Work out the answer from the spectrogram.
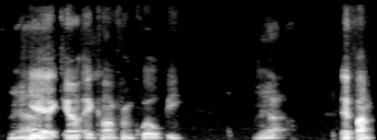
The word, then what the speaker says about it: Quilpie: Yeah, Quilpie. All right. Quilby, yeah.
